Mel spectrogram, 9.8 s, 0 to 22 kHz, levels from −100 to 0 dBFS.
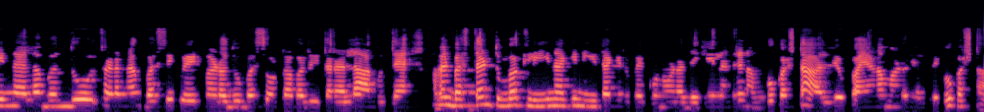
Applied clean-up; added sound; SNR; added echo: none; none; none; none.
